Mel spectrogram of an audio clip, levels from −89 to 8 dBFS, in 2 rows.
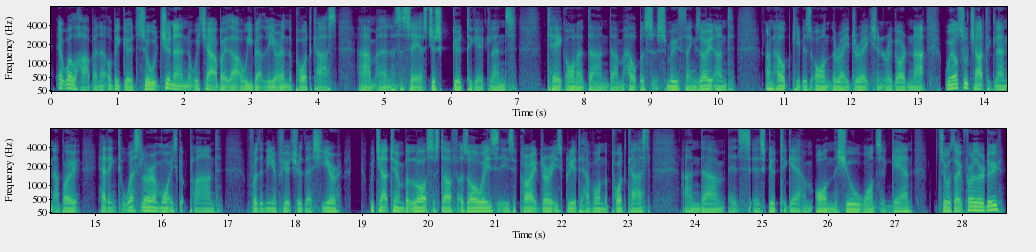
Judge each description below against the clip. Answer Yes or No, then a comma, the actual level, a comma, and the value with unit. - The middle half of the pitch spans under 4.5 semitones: Yes, narrow, 2.6 semitones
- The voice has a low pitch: Yes, very low, 95 Hz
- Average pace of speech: No, fast, 230 wpm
